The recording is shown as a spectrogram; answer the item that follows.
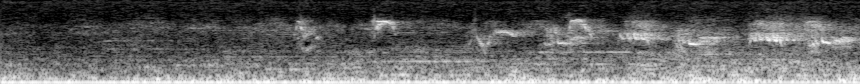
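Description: Birds chirping in short scattered calls, starting about a second and a half in, over a steady low hum and hiss.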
